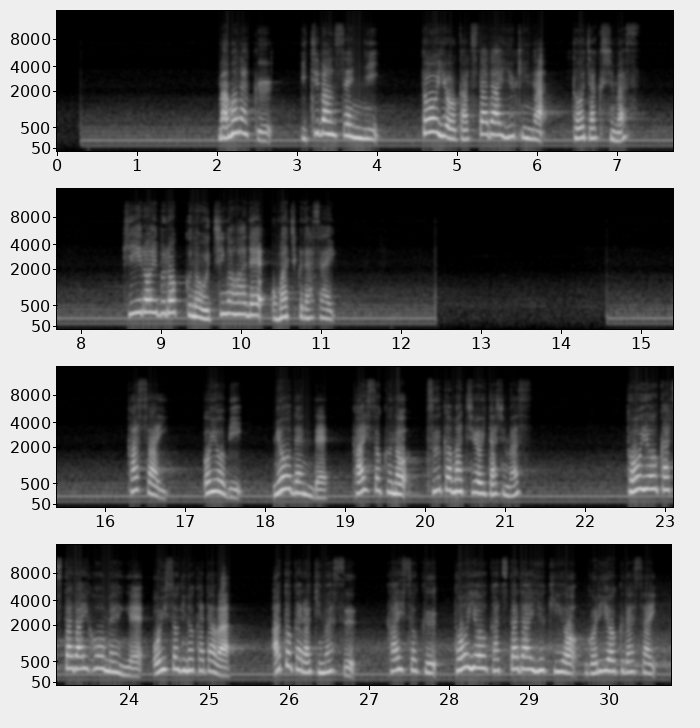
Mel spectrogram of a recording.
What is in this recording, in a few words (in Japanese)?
接近放送; 放送は「各駅停車 東葉勝田台」です。葛西及び妙典で、快速 の通過待ちを致します。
